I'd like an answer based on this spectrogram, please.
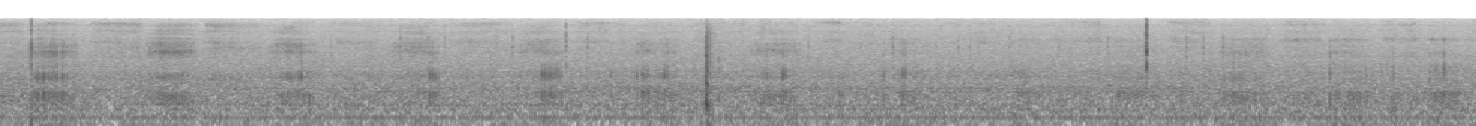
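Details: Indoor purring from Peanert the Ragdoll cat, settled on the owner's lap during work and demanding petting. Long, steady droning purr with rhythmic swells and a few sharp clicks.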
